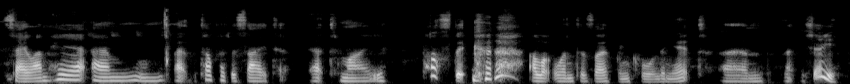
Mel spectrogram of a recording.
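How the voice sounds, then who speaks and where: A woman speaks in a low, somewhat husky voice. She chats informally to her viewers in a gardening video diary, recorded outdoors with a dry, echo-free sound. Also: unhurried, a little mellow. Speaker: allotment gardening vlogger. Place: outdoors on an allotment.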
